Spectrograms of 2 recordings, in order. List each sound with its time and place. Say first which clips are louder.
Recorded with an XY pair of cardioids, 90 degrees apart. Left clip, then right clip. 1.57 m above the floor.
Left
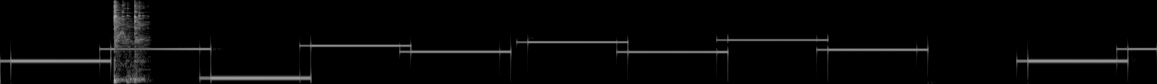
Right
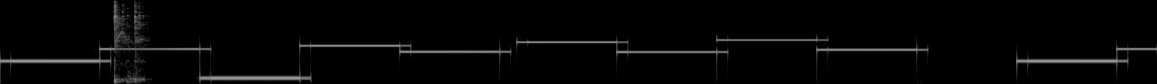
1.1 s a clunk: left 7 dB; 65° left, 0.6 m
